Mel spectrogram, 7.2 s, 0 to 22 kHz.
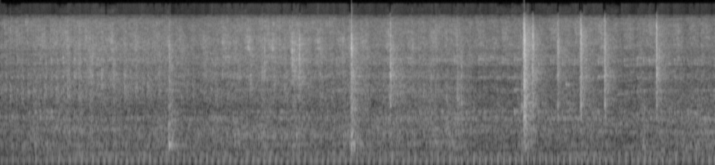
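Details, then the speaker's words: International 184 tractor idling after sitting outside: steady, even low putter with a few stray clicks, likely an access panel rattling against the frame; idles smoothly, healthy. "it's been sitting outside for a little while now and seems like it's idling perfectly fine again we're gonna let it sit and see what it does"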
